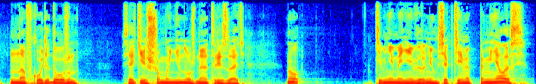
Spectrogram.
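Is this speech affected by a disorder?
No.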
